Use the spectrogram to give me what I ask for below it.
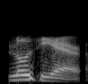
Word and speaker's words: Losier: The Michael, it's Losier. – Losier, okay. – Yeah. Well, I-E-R in French is pronounced A.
